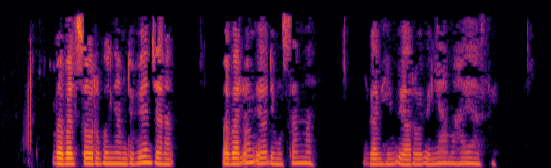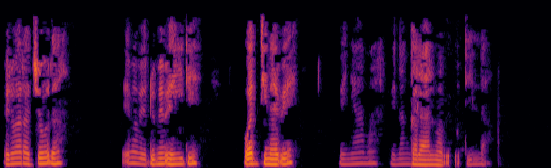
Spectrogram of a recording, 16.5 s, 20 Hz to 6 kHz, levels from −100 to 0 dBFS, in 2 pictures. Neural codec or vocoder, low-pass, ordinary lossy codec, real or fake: none; 5.4 kHz; MP3, 24 kbps; real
